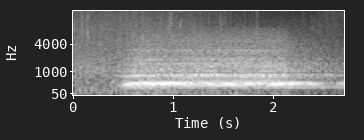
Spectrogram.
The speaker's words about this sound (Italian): C'è un trenino. Un trenino che cammina sotto la pioggia.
